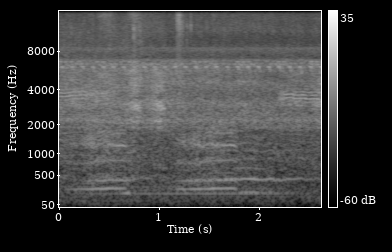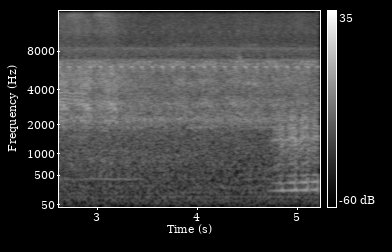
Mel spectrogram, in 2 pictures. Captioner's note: cacophany of nature sounds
